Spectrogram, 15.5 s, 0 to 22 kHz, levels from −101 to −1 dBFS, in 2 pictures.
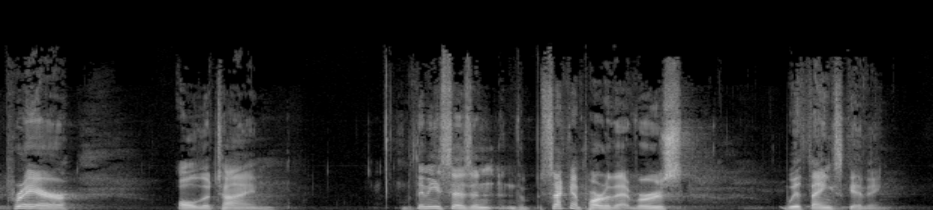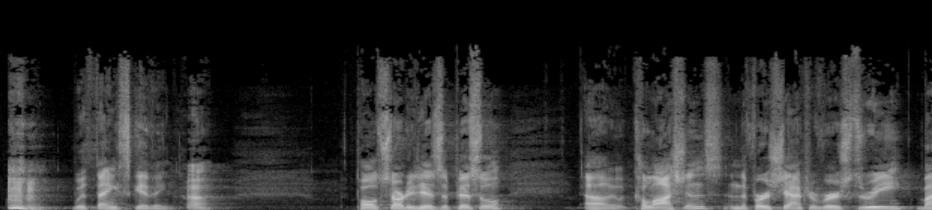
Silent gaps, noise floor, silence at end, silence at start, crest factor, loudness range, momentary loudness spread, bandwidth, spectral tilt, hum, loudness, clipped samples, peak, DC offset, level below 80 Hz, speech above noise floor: none; -76 dBFS; 0 s; 0.05 s; 24 dB; 4 LU; 12 LU; 17 kHz; -3 dB/octave; none; -28 LUFS; under 0.1%; -6 dBFS; under 0.1%; -74 dBFS; 47 dB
